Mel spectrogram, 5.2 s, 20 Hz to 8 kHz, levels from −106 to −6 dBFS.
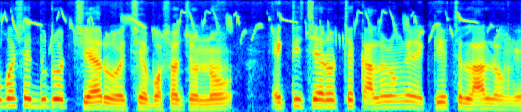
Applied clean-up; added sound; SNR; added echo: neural mask model RNNoise.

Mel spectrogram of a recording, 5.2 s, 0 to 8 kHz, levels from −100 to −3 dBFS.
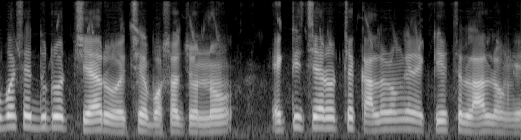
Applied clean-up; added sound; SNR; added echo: neural separator model SepFormer DNS4.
